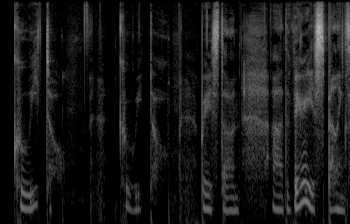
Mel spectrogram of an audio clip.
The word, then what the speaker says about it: Cuito: Angola to make sure I'm not coming from a Spanish mindset, I'm coming from a Portuguese mindset. So the capital of BA, I believe, is pronounced Cuito, based on the various spellings.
